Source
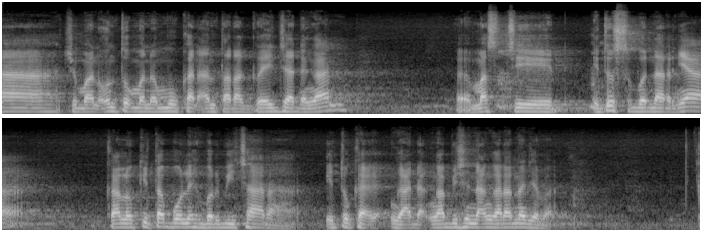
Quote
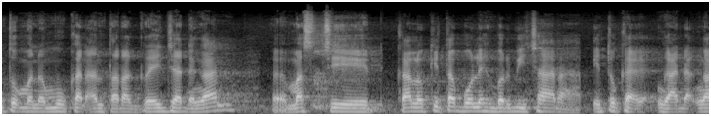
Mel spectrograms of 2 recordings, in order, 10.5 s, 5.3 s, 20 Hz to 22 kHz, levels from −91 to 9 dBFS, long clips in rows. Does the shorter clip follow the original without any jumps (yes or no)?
no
